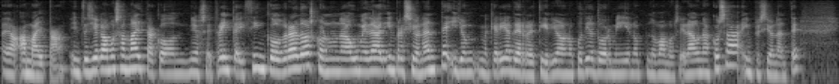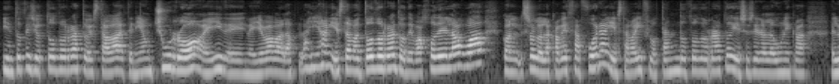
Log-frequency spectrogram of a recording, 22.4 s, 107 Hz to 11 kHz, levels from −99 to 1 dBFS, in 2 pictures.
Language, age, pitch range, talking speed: Spanish, 30-49, 205-245 Hz, 195 wpm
